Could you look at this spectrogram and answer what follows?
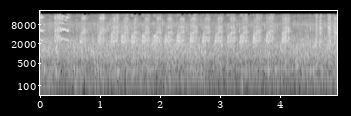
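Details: Grey-cheeked bulbul (Alophoixus bres) giving a harsh, crackling, buzzy chatter in quick bursts of about four a second, over the steady rush of running water.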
